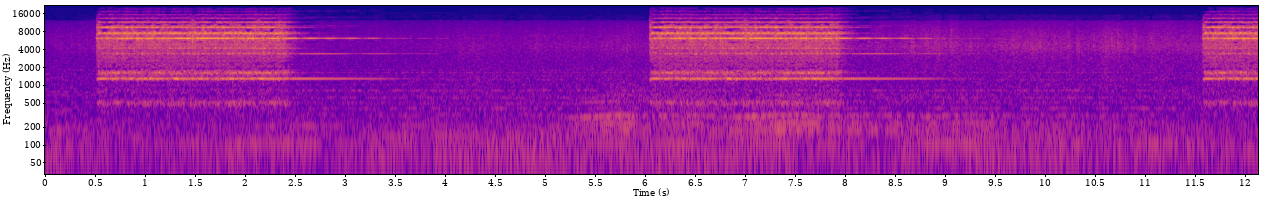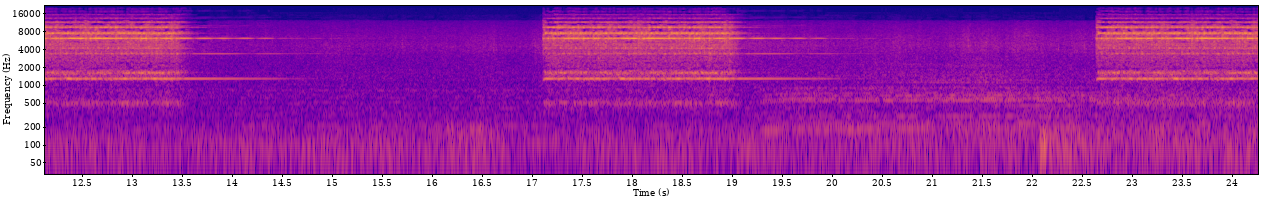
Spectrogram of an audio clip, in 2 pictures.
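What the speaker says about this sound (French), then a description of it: "le téléphone sonne." A telephone bell rings in regular bursts, five times across about 24 seconds, in David Lynch's Rabbits, over a low, steady ambient hum.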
